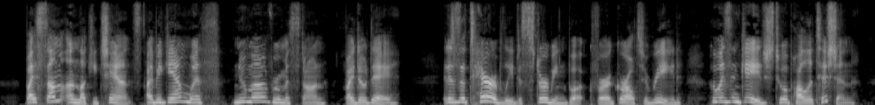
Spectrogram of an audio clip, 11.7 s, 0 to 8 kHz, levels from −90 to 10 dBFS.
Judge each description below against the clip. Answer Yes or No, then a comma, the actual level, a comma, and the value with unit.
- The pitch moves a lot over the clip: Yes, wide, 6.6 semitones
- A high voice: Yes, high, 235 Hz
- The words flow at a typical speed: Yes, average, 145 wpm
